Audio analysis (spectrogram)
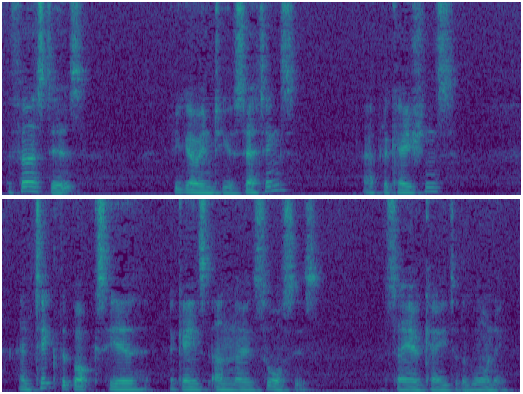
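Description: A man's voice: mid-range voice, measured pace, dark tone, a little hiss or hum, low-quality recording. A man narrating an instructional product walkthrough in a plain, matter-of-fact way, as a demonstrator.

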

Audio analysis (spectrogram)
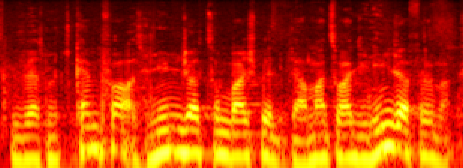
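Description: A man in his fifties telling anecdotes as an interview guest, excitable and acting out dialogue in short bursts. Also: medium pitch, fast talker, slight background noise. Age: 50s. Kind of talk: animated anecdotal storytelling. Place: small indoor studio set at a table.

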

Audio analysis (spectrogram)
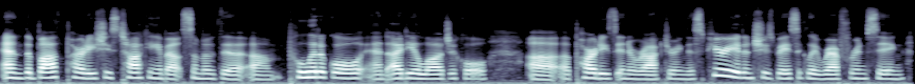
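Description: A woman college instructor talking through slides in a measured, explanatory way and reading excerpts aloud. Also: mid-range voice, a bit bright, clear, resonant tone, dry recording.

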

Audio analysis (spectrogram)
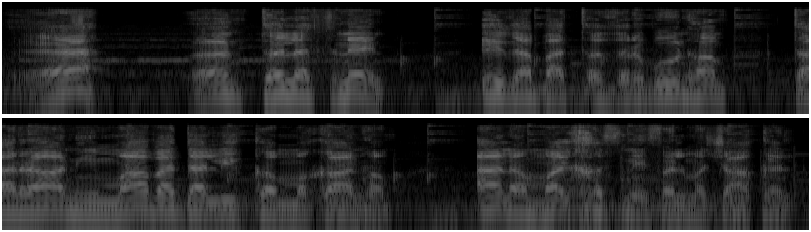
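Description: A man's voice: fairly high pitch, brisk, over music, natural voice. A man voicing a smug middle-aged bus driver in a cartoon, lecturing in an Emirati Arabic accent. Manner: lecturing, self-important. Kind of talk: Gulf Arabic cartoon dub.

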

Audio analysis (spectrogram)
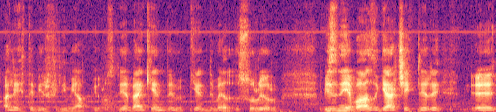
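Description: A man giving informal, opinionated YouTube commentary in a halting, indignant, emphatic manner with rhetorical questions. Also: medium pitch, a bit bright. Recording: clear background noise, amateur recording.

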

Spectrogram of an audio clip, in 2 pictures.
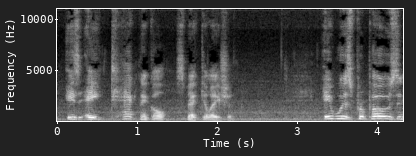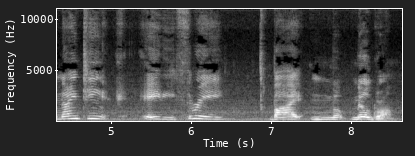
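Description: A middle-aged man delivers a science script like a dramatic reading. He takes his time, leaning hard on words and swinging his pitch widely, with asides thrown in. Faint noise sits behind his voice. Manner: theatrical, emphatic, with drawn-out words and asides. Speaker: science video blogger. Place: small room with bookshelves, indoors. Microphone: microphone on a stand, close in front.

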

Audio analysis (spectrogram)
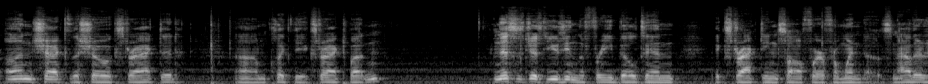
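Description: A man with a fairly low voice talks through a software tutorial. He explains each step in an informal, casual way. He sounds set back from the microphone. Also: distant mic. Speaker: tutorial host. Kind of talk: casual screen-recorded software walkthrough.

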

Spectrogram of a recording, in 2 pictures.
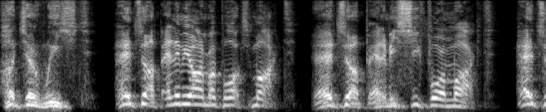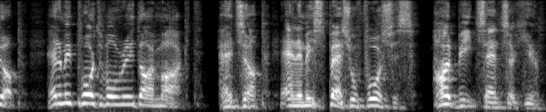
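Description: Scottish soldier for a shooter game, raspy and a bit high for a man, clipped urgent callouts. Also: expressive, moderate pace, hardly any pauses, fairly bright tone, recorded from a distance, exaggerated voice. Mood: brisk, alert. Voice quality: husky, gravelly. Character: tough, loyal Scottish special forces soldier. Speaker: video game character voice. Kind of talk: short military callouts.

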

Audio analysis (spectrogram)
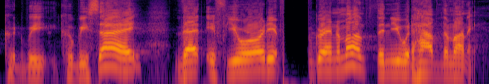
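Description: Man in his thirties, smooth clear voice, sales coach, probing conversational questions, video call. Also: on the high side, lively intonation, a little fast. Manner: probing, checking back and repeating answers. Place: indoor room with whiteboard, on a video call.

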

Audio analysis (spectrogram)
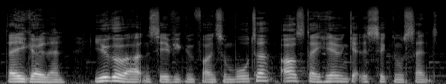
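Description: A practical, sarcastic father in a space audio drama, acted by a man. He has a mid-pitched, middle-aged voice and a pushy streak, with faint music behind him. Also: fast talker, a little mellow, lightly acted. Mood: reassuring.

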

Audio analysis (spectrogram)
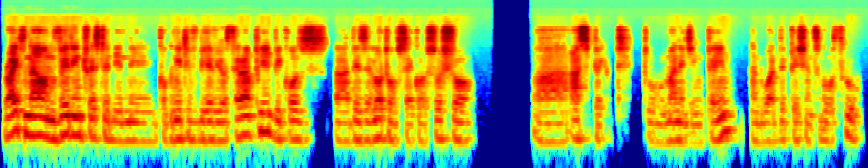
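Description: A man's voice: lowish voice, steady tone, normal speed, darkish tone. A man in his forties from Uganda giving a webinar lecture as a guest specialist, hesitant with many fillers and restarts. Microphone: video call. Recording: dull lo-fi call audio.

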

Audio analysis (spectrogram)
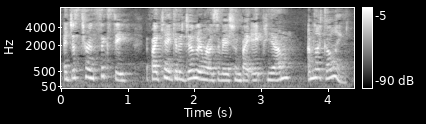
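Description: A woman's voice: a little high, a little fast, a little hiss or hum. A woman of sixty giving a wry comic monologue built on a repeated refrain. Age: 60s. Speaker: website founder in a played clip.

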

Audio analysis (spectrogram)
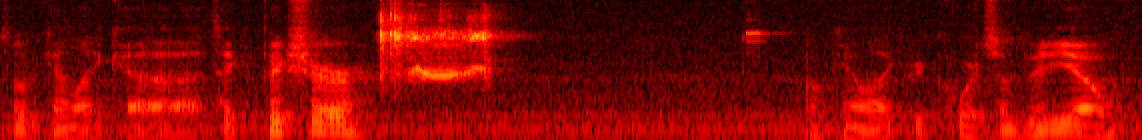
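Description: A man in his fifties giving a casual, unhurried hands-on product demo, thinking aloud as he goes. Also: deep voice. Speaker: product reviewer and video host. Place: small indoor hobby room at a desk. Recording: clear background noise, room ambience.

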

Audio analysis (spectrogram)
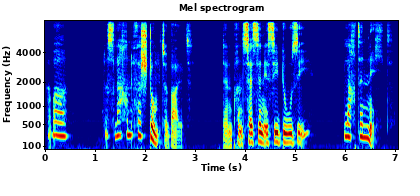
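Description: A woman narrating a fairytale audiobook in an expressive bedtime-story style. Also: fairly low pitch, takes it slowly, slightly rough, no echo.

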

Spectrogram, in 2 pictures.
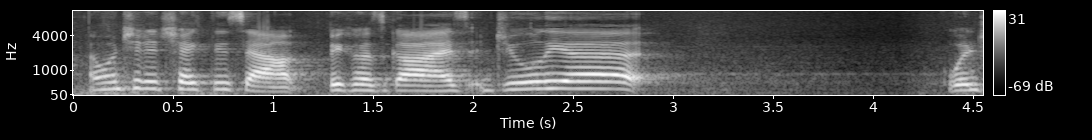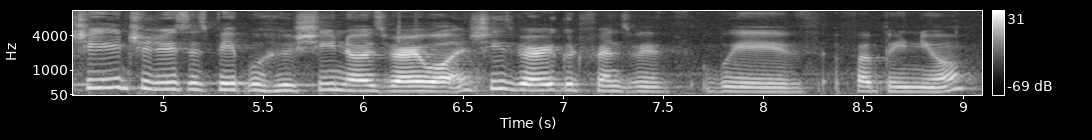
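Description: A young woman hosting a casual studio talk show, bubbly and quick to laugh. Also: fairly high pitch. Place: studio with couch and city backdrop.

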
